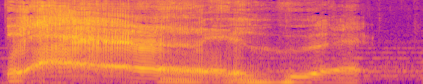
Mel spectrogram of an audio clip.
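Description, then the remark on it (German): A voice imitates a disgusting, gurgling monster scream, a loud, sustained, rasping roar with wavering pitch and throaty bubbling, lasting nearly three seconds before cutting off. “Aus den dumpfen Schritten wird ein widerwärtiges, gurgliges Geschrei.”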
